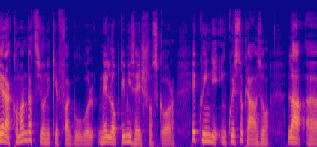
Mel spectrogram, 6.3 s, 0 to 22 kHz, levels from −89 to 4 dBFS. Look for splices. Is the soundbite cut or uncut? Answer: uncut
